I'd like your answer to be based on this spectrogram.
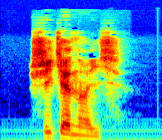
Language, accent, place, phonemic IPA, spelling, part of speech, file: French, France, Lyon, /ʃi.kan.ʁi/, chicanerie, noun, LL-Q150 (fra)-chicanerie.wav
- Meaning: niggling; hairsplitting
